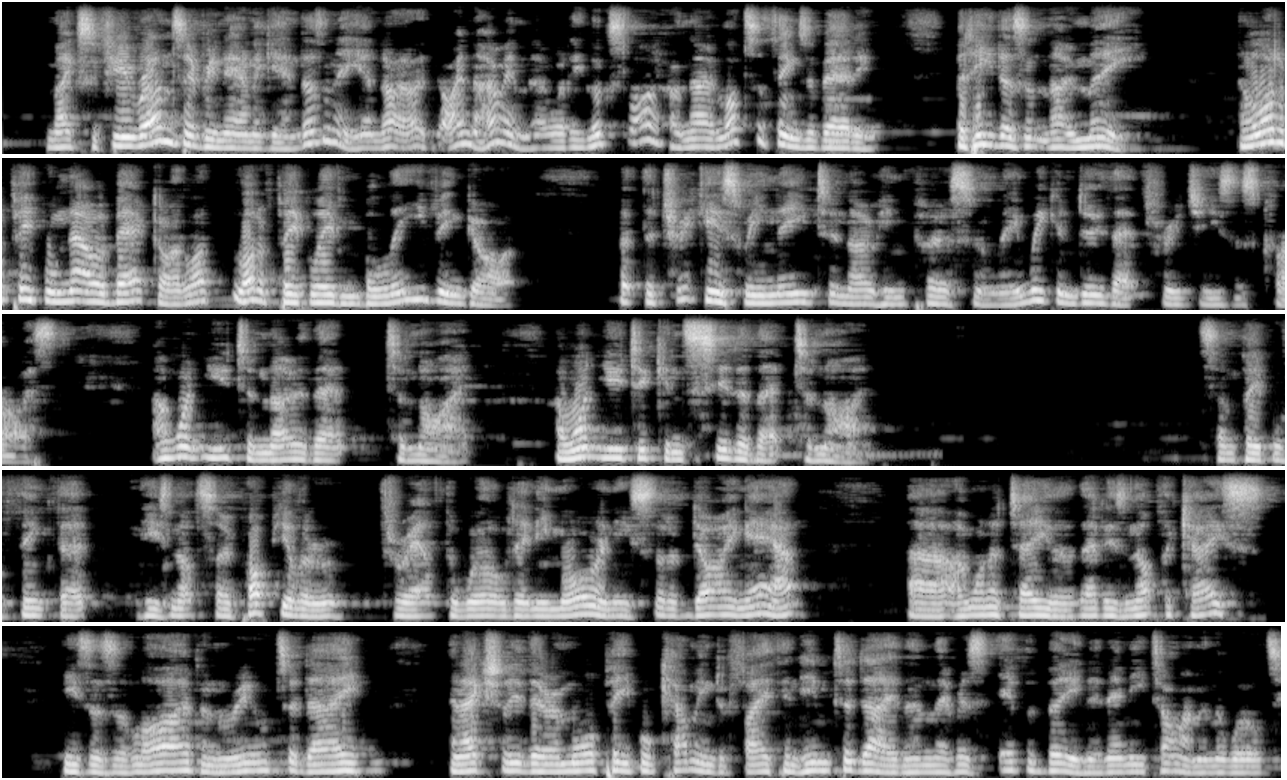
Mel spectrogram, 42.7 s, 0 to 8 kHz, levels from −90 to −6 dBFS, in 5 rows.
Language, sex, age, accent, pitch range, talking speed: English, male, 50-69, Australian, 135-175 Hz, 195 wpm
